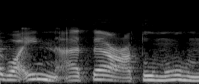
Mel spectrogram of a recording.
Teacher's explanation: نون پہ اظہار کرنا ہے اور یعنی نون کی آواز کو ظاہر کرنا ہے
